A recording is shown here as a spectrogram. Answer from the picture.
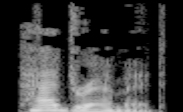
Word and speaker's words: Ḥaḍramūt: Hadhramaut, and given that Hadhramaut is the colloquial pronunciation of the name, and apparently also its ancient pronunciation, the correct reading of the name should be place of Hdrm.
